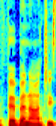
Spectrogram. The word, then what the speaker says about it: Fibonacci: the oh my god, I'm gonna destroy this Fibonacci sequence. Did I say it right? You did. It's the Fibonacci sequence.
